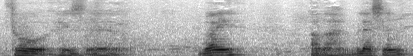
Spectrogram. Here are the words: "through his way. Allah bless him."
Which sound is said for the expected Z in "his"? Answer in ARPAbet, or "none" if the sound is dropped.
Z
